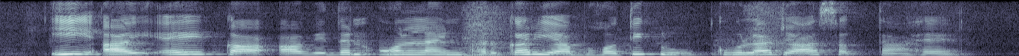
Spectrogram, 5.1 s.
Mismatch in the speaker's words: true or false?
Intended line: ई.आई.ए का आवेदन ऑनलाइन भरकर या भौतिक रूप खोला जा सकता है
false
